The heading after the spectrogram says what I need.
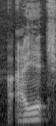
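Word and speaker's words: Aitch: So that's not how you say that, is it? Yeah, H. Yeah, That's not how he spells it. The tit. it's spelled H in like the letter H.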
